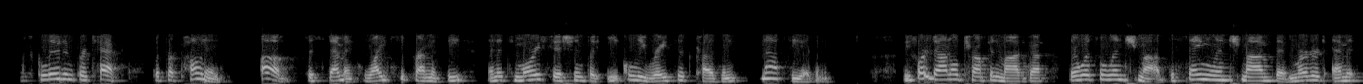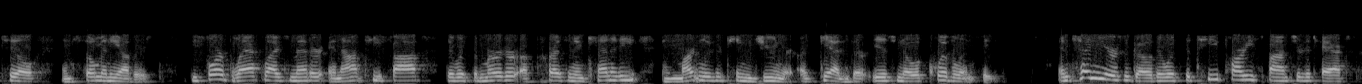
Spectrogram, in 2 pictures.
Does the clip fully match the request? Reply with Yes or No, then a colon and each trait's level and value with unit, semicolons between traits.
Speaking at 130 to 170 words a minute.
Yes: average, 165 wpm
